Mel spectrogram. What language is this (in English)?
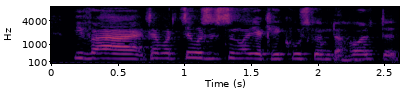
Danish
